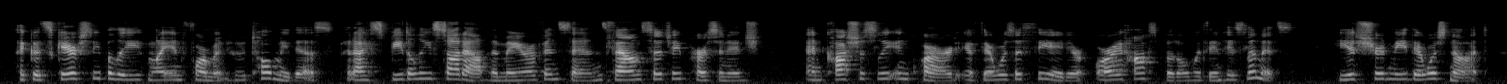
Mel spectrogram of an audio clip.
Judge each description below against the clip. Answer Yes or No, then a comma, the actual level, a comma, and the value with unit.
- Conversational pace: Yes, average, 170 wpm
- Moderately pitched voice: No, high, 220 Hz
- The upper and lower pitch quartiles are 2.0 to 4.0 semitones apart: No, average, 4.7 semitones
